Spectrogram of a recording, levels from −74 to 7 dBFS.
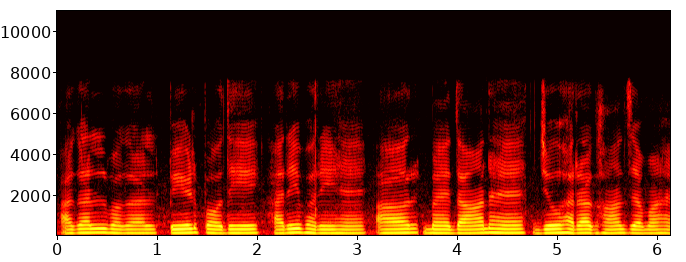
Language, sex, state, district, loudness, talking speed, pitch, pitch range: Hindi, female, Bihar, Bhagalpur, -13 LUFS, 135 wpm, 175 Hz, 170-180 Hz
